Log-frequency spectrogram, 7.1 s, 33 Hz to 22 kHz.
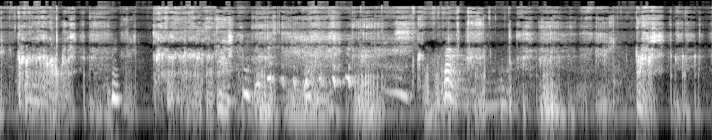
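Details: Otis, a 14-year-old pug, play-fighting and making crazy noises: continuous raspy growling and snorting with whining tones, fairly steady over several seconds, with a faint voice in the background.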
